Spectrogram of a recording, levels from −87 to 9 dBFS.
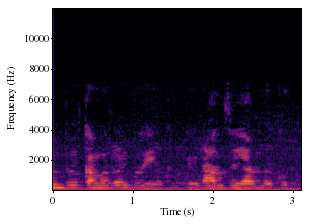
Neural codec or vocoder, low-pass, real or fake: none; 7.2 kHz; real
